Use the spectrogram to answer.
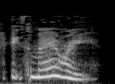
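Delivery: high, loud cry of Mary; shouting the name. Acted. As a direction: call out the name urgently.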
